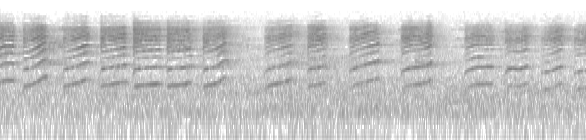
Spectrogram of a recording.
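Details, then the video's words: Baby magpie crying for food: a rapid series of wailing, rising, harmonic-rich cries, about two per second, some slurred upward and overlapping, with brief pauses between bursts; quiet background. "Baby Magpie cries for food"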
